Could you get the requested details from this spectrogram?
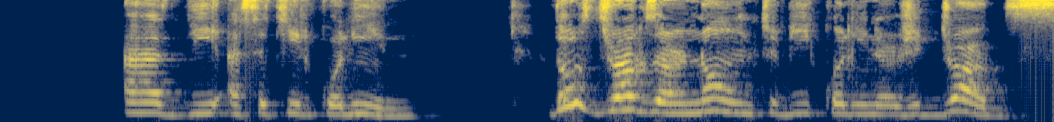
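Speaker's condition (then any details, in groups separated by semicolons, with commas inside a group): No condition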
